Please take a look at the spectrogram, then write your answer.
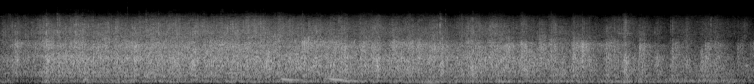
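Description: Loud, dense applause from a large audience at a national International Women's Day event led by the First Lady, continuous and full before tapering off slightly at the end, with a faint voice briefly audible within it.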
